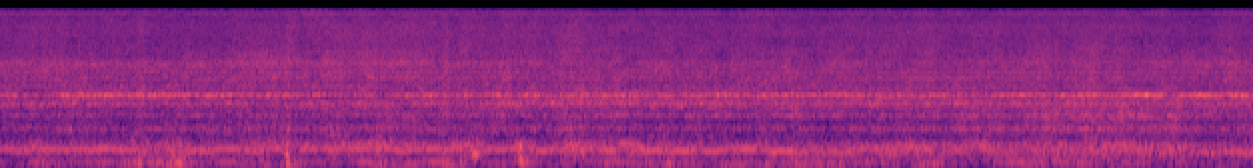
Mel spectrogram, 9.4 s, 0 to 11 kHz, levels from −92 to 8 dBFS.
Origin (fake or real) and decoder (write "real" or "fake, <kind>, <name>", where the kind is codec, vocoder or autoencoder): fake, codec, SNAC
